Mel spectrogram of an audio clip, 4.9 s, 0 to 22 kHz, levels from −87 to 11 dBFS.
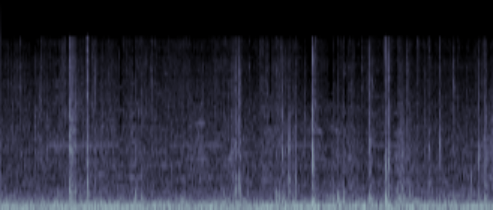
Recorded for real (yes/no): yes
